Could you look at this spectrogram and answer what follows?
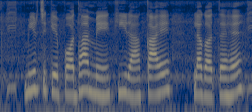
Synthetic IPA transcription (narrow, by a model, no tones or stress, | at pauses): miɾt͡ʃkepɔːd̪ʱamẽkiːɾakaɦe | ləɡət̪ɦɛ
